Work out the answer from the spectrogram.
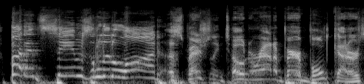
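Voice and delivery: high-pitched mock-incredulous yelp; incredulous outburst. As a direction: squeal it as a comic objection. Mock outburst over odd sight.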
